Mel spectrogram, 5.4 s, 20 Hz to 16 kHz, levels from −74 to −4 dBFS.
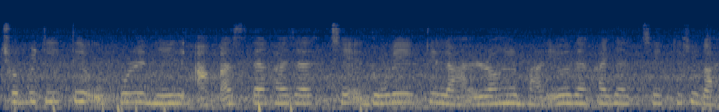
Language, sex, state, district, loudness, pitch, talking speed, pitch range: Bengali, female, West Bengal, Jhargram, -31 LUFS, 235 Hz, 180 wpm, 230-245 Hz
